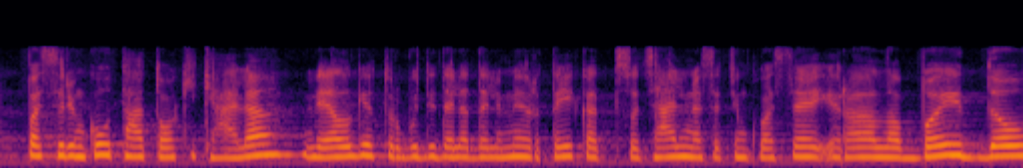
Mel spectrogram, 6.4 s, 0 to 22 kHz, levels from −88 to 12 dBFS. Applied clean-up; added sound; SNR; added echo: none; none; none; none.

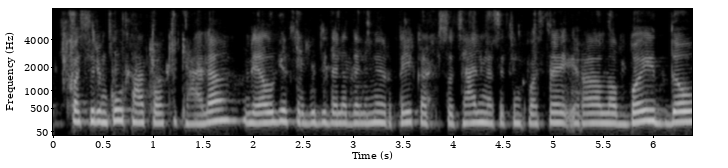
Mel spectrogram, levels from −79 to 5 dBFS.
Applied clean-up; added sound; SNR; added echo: neural mask model Resemble Enhance denoiser.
